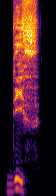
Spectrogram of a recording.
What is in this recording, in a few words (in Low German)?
"Dief", kaevels platt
